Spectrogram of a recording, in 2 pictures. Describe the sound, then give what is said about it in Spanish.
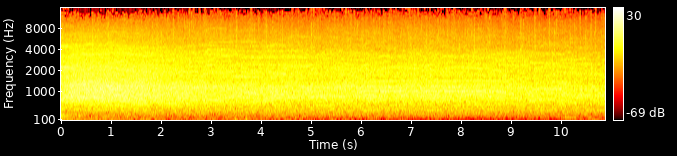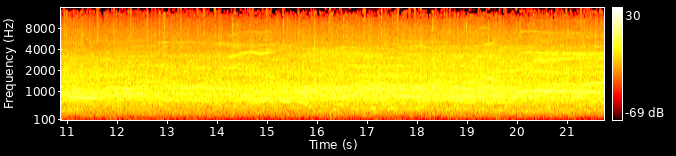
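Audience applause welcoming a guest singer at a live concert, dense sustained clapping mixed with crowd cheering and scattered whoops, loud and continuous, slowly easing slightly over about twenty seconds. “Yo quiero que reciban con un fuerte aplauso a Alex Campos.”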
